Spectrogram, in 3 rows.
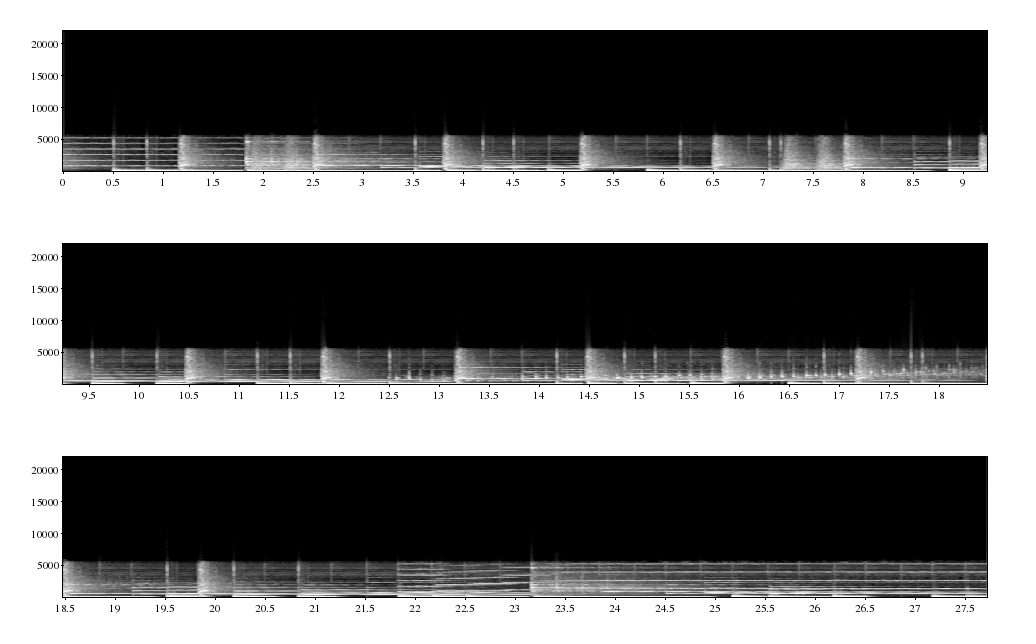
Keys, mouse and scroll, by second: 1.4 click, 1.5 click, 1.6 click, 2.0 middle click, 4.6-5.0 scroll down 2, 6.9-7.2 scroll down 2, 12.6 scroll up 3, 13.2 middle click, 19.0 click, 19.1 click.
